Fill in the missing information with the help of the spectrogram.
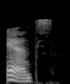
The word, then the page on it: ants: British English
